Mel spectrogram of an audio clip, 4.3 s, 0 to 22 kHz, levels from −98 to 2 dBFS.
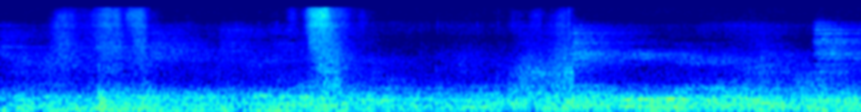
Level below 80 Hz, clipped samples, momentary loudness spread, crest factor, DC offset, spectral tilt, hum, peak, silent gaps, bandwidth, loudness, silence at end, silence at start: -68 dBFS; under 0.1%; 8 LU; 18 dB; under 0.1%; -5 dB/octave; none; -34 dBFS; none; 16.5 kHz; -52 LUFS; 0 s; 0 s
